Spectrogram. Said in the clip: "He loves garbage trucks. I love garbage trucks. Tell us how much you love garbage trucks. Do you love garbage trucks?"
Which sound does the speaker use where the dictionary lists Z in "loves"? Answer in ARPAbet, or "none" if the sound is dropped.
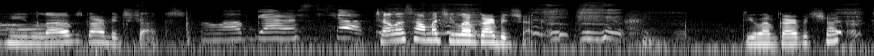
Z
